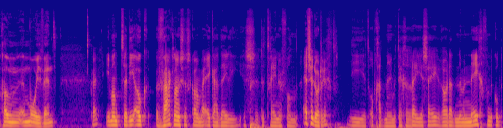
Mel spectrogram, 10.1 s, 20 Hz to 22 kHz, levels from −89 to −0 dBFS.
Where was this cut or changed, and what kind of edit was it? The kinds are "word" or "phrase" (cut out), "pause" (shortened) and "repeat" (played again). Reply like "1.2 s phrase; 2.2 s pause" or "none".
2.0 s pause; 6.0 s pause; 8.2 s word

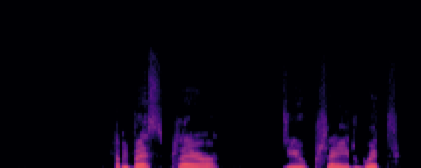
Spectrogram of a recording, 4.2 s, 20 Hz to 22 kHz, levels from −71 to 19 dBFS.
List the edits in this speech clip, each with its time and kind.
2.8 s word

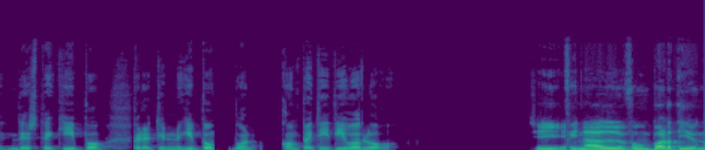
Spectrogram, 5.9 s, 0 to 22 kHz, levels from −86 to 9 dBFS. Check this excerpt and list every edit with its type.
1.1 s word; 1.8 s word; 3.0 s word; 4.7 s word

